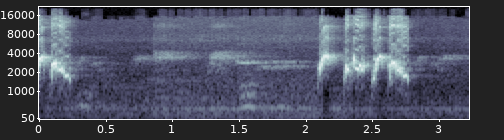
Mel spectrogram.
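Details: {'caption': 'Thai red-whiskered bulbul song in the southern master style, used to stir caged birds and coach young ones: a short phrase tail, quiet faint whistles, then a loud rolling phrase of four or five clear notes; constant low hum.'}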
